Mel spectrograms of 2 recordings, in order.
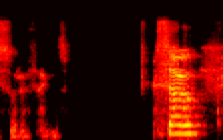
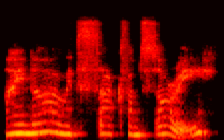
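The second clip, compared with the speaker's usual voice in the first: soft, much quieter gentle sympathy; authentic validation; 4 semitones higher, 7 dB quieter than usual. Retold or imitated. Mum validating her kids, soft and sincere. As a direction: say it gently, really meaning it. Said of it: "When I remember and I'm validating".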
